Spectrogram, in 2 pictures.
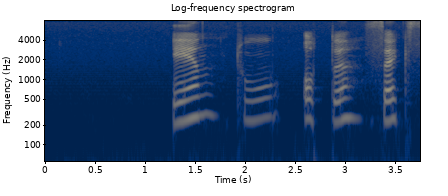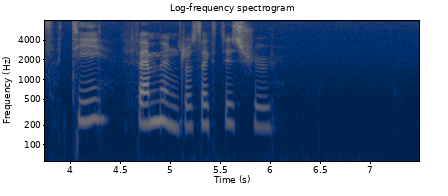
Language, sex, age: Norwegian, female, 22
